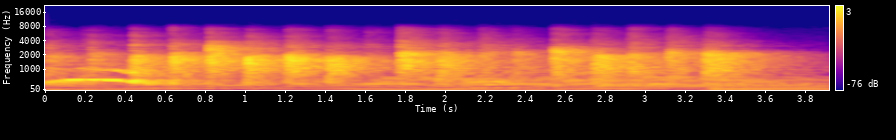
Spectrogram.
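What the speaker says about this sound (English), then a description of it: "Somebody clap your hands and give God a praise." A church congregation claps hands in a steady, moderately loud rhythm of repeated claps, with a voice audible briefly at the start.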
